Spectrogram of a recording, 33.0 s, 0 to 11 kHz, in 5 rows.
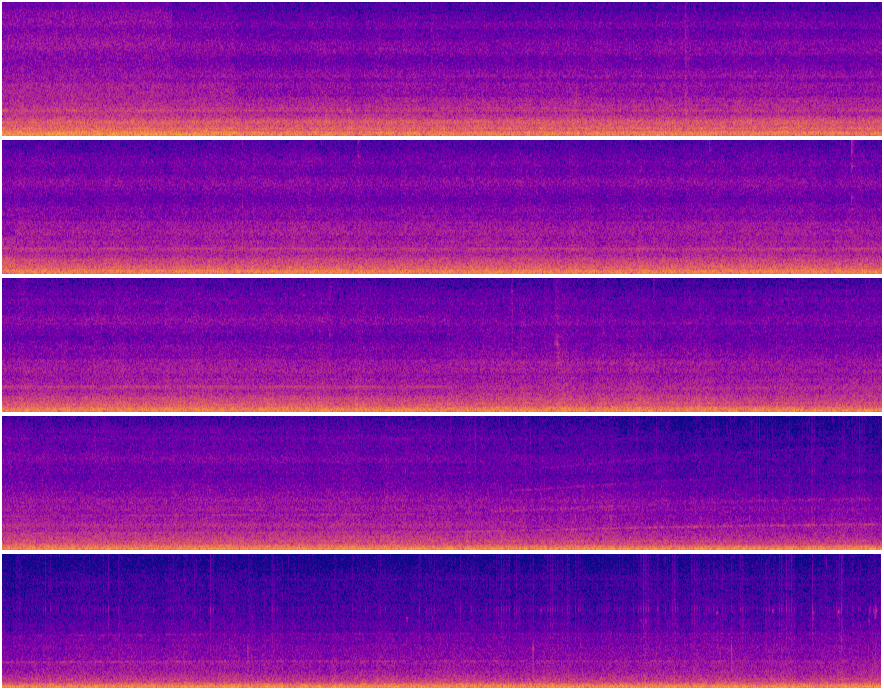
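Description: Cabin noise inside a Boeing 747 rolling on the ground: a steady engine rumble with a faint high whine. Past the middle, another whine climbs in pitch over several seconds.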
